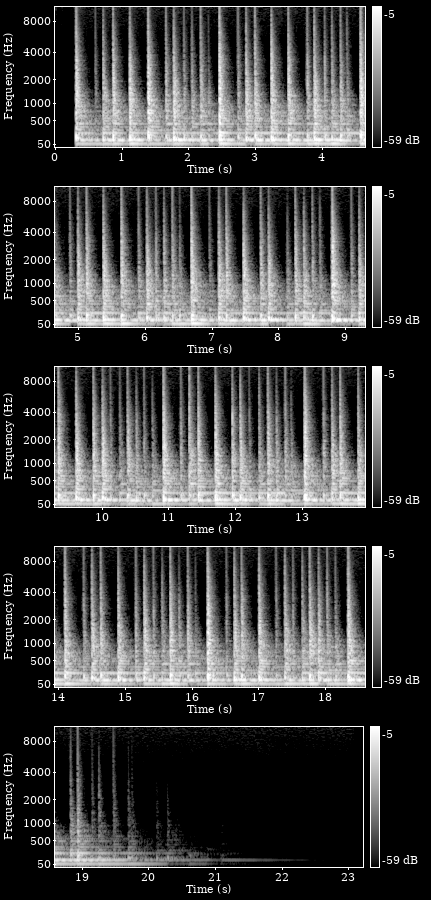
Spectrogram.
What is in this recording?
Davul Left Percussion Bass Drum
Just a little recording of my davul from david roman drums
percussion, loop, beat, davul, turkish, bass, drum, rhythm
